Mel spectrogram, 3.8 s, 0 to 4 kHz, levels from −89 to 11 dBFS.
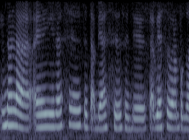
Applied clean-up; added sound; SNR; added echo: none; none; none; none.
